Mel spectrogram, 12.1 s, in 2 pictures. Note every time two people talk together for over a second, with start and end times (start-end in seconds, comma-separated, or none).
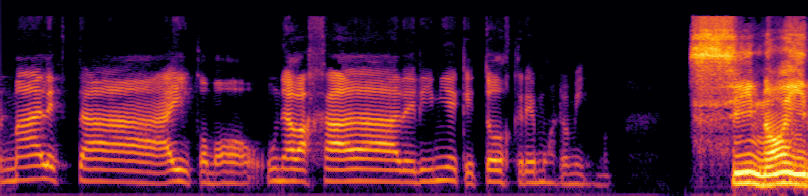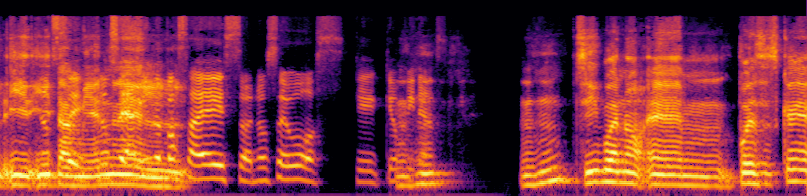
6.3-7.6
